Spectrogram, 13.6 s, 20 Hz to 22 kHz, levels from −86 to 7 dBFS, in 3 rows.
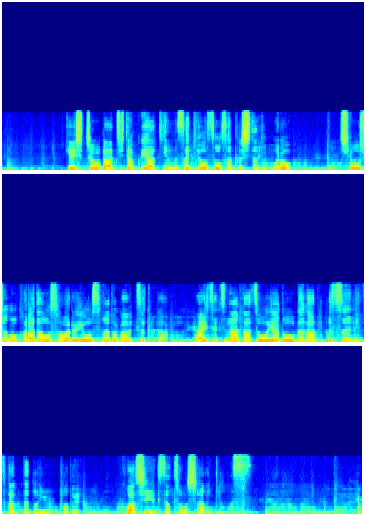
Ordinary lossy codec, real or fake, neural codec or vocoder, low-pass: none; fake; codec, 16 kHz, 1 kbps, FunCodec, trained on Chinese and English, 50 frames a second; none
